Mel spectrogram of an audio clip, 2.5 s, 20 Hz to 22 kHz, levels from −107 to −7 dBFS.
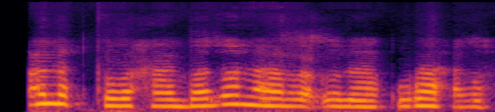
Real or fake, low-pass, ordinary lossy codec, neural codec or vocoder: fake; 19.8 kHz; Opus, 64 kbps; codec, 44.1 kHz, 2.6 kbps, DAC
